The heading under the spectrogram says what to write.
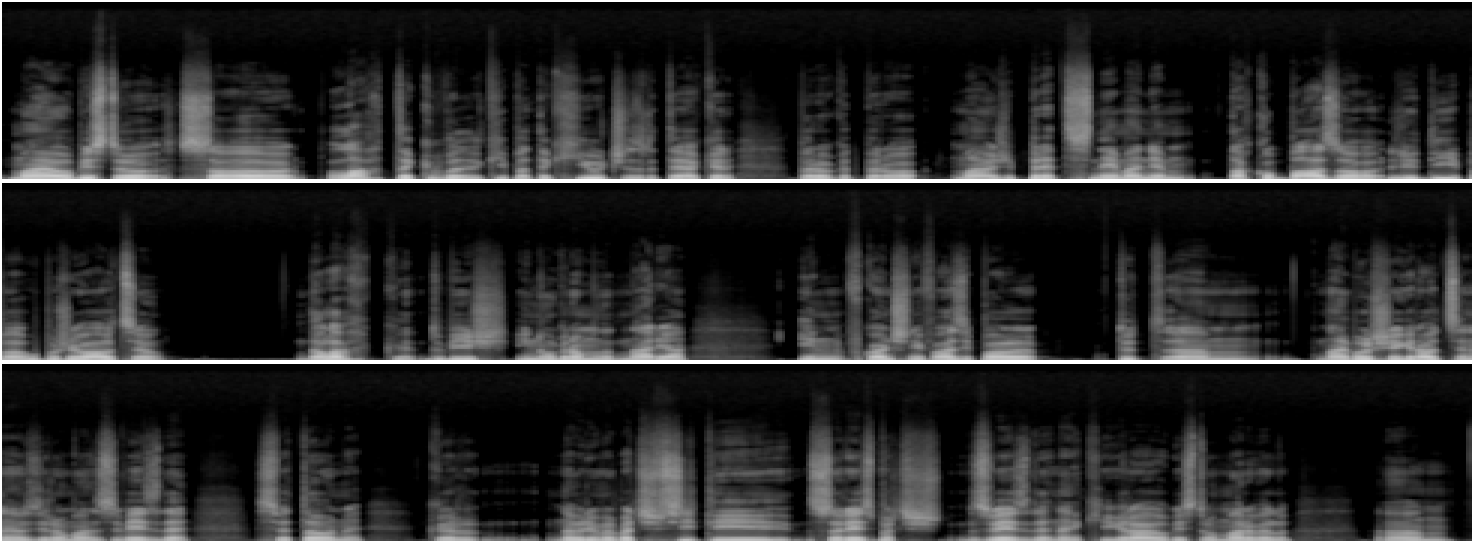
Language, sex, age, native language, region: Slovenian, male, 18-29, Slovenian, Drava region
